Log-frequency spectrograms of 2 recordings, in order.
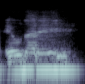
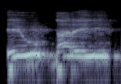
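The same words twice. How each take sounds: First: Said in the usual way. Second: Eu darei drawn out slowly, eu lifted high; teacher's slow demo of "eu darei"; slow model pronunciation. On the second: Shown as a demonstration. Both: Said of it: "Entonces, por ejemplo".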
